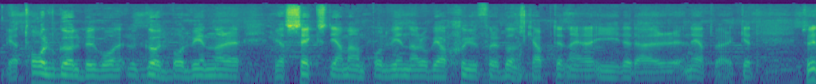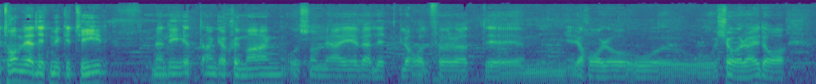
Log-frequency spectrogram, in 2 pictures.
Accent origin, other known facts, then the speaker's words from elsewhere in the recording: Stockholm, Stockholm County, Sweden; om jag går tillbaka till min uppväxt här i Stockholm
